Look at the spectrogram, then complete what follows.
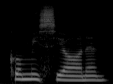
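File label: "commissione", female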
